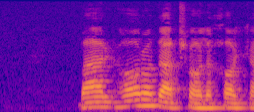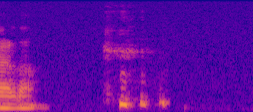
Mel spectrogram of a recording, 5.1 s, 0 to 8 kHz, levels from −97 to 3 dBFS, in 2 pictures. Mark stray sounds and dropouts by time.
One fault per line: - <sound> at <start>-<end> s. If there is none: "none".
- laugh at 3.6-4.3 s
